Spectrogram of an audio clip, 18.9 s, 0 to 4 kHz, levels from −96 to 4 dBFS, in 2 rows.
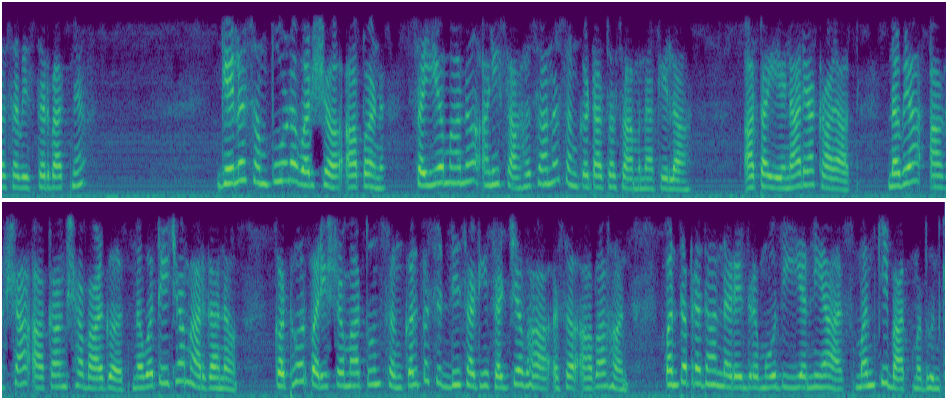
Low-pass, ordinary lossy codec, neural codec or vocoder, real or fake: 3.6 kHz; none; autoencoder, 48 kHz, 128 numbers a frame, DAC-VAE, trained on Japanese speech; fake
